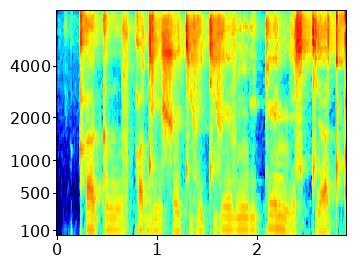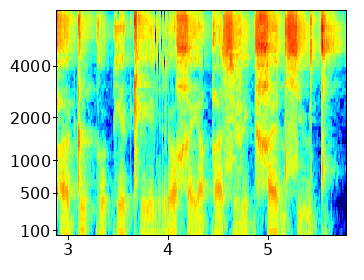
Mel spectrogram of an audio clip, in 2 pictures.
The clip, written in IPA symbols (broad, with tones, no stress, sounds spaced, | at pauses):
qʰ i˧˩ ʈ uː˧˩ v q ʊ˧ d i˧˩ ʃ o˩˥ tʲ v i˧ tʲ v ɪː˥ v ŋ i˥˨ k ɪː˥ nʲ e˩˥ s tʲ aː˧˩ tʲ qʼ ɪː˩˥ ʈ u˥˨ k o˧ k e˥˨ ʈʰ ɪː˧˩ r o˧ χ ɪː˩˧ q e˧˩ s v ɪ˧ ɡ χ ɛ˥˨ d sʲ u˧˩ tʲ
